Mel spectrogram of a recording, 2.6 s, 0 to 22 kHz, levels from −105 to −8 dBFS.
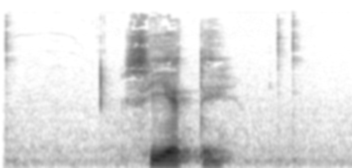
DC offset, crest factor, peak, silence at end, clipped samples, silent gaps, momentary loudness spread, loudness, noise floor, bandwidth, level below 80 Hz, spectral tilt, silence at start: under 0.1%; 22 dB; -14 dBFS; 0.95 s; under 0.1%; none; 21 LU; -31 LUFS; -73 dBFS; 15.5 kHz; -72 dBFS; -5 dB/octave; 0.95 s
